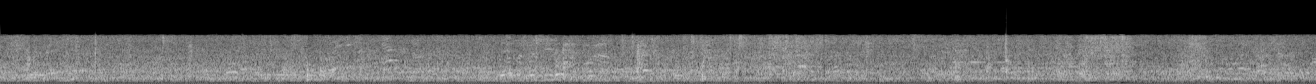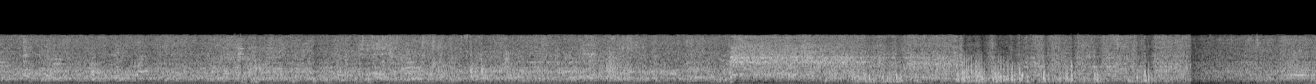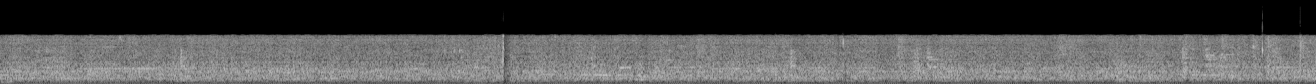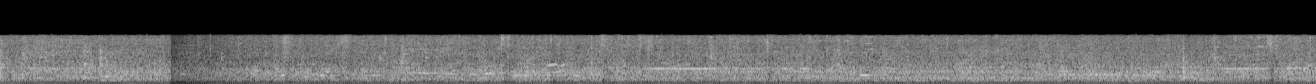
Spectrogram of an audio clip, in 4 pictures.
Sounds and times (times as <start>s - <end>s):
Railroad car, train wagon: 0.0s - 52.6s
Train: 0.0s - 52.6s.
